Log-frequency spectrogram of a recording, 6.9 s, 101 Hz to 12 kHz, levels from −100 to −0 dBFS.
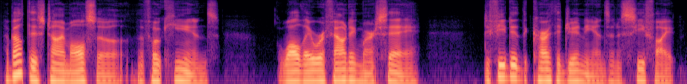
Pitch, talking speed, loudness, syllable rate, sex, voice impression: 100 Hz, 155 wpm, -20 LUFS, 5.7 syllables/s, male, very masculine, very adult-like, middle-aged, very thick, slightly relaxed, slightly powerful, slightly dark, slightly soft, slightly clear, fluent, cool, very intellectual, slightly refreshing, sincere, very calm, friendly, very reassuring, slightly unique, slightly elegant, sweet, slightly lively, kind, slightly modest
